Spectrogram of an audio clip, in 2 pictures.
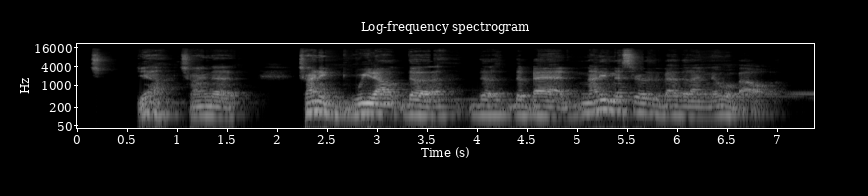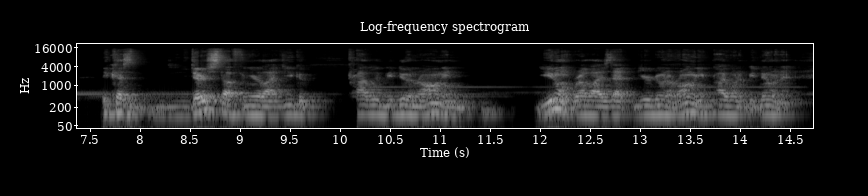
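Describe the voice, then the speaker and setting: Over music in the background and with audible room echo, a man speaks at a moderate pace in a medium pitch, using ordinary pitch variation and long, frequent pauses. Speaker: podcast guest. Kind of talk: casual chat.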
